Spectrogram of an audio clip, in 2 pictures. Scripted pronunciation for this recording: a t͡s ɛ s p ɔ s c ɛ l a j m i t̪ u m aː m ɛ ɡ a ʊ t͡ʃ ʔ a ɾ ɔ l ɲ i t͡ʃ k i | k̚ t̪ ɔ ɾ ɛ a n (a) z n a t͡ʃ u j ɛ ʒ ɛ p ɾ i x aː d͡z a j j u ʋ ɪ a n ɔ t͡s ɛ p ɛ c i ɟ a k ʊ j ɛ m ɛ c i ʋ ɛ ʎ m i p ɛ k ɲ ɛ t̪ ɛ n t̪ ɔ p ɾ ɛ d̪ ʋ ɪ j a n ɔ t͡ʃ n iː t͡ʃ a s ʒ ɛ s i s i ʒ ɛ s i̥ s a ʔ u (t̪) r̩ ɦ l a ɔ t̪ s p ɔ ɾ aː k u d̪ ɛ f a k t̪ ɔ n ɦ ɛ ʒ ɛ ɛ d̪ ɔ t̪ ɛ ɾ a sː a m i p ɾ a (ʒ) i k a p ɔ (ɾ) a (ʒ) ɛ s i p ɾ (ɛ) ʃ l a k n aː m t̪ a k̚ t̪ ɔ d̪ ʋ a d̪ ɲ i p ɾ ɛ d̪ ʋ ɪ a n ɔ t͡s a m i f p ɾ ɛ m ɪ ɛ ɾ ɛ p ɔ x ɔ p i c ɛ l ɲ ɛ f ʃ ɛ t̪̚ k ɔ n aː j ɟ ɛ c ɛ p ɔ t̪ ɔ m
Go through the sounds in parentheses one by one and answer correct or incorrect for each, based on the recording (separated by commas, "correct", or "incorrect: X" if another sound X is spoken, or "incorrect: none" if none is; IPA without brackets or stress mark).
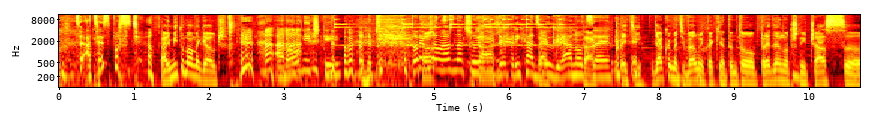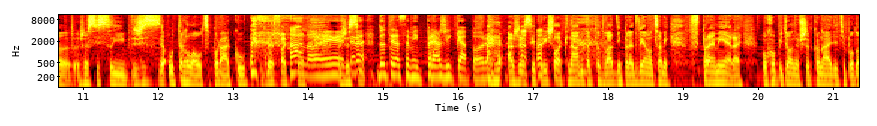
correct, correct, correct, correct, correct, incorrect: i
